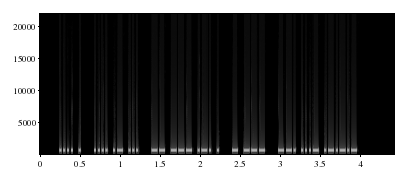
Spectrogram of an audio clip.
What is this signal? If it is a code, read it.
Morse code, heard as a keyed tone, about 51 wpm, 700 Hz. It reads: HE HAS MORE TO GV.
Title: Sentences from Top 200 Words and Abbreviations 50wpm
